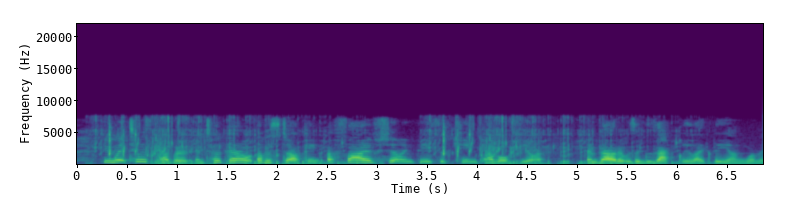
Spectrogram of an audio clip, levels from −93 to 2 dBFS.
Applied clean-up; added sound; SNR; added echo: none; Gurgling; 15 dB; none.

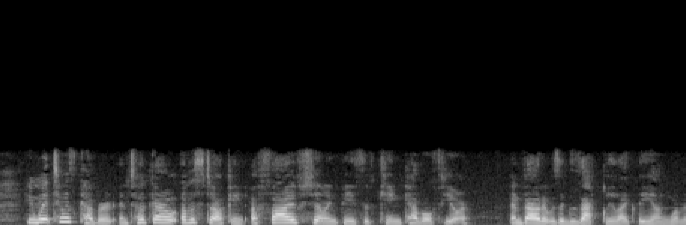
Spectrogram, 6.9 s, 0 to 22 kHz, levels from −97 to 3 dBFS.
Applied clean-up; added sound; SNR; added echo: none; none; none; none.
